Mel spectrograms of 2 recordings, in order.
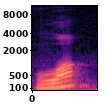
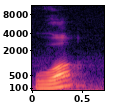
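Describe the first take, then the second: The two takes are said the same way.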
